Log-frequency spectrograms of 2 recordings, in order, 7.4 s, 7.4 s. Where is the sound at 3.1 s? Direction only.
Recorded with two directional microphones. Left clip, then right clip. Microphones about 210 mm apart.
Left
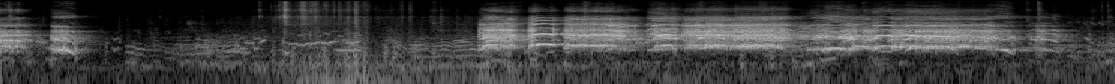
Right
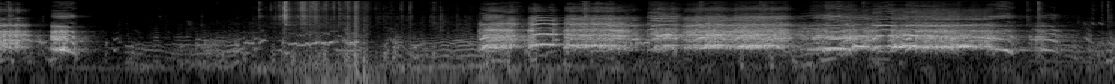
5° right (ahead or behind).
